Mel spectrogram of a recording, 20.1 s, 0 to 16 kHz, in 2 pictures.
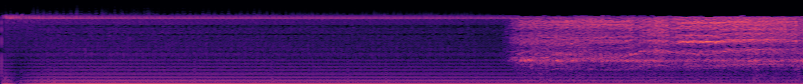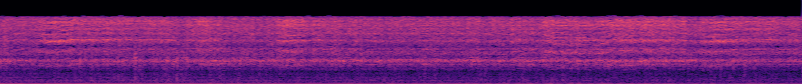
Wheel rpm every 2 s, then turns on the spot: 0, 0, 0, 110, 220, 230, 230, 230, 220, 230.
none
